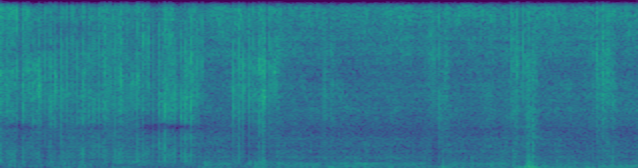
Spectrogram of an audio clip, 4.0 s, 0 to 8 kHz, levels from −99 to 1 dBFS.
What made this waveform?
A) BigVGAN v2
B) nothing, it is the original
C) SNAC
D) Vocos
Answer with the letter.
C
